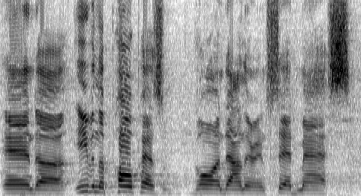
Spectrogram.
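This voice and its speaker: In an informal public Q&A held indoors in a science center's big hall, a company representative answers the audience at a slightly slow pace. His voice is high, and his manner is friendly but rambling, full of fillers and false starts. The recording carries the hall's echo and a little background noise.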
